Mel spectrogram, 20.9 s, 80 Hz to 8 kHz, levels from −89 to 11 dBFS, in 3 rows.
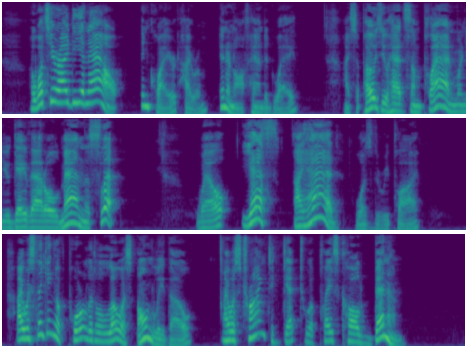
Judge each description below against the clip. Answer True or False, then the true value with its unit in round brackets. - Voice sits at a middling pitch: True (155 Hz)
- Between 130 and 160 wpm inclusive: True (145 wpm)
